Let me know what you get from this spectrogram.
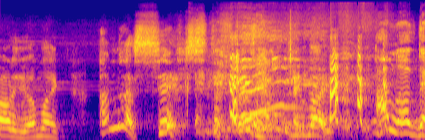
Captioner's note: group laughs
